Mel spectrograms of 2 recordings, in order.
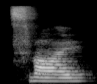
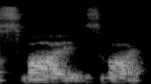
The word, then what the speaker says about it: spy: lot but it's a it's a common mistake for americans or english speakers to say say it like a z sound or a s sound spy so you really got to get that s slide scene when you're saying those words all right let's move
